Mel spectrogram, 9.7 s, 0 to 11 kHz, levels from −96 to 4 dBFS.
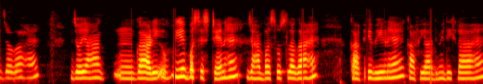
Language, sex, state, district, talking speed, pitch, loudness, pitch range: Hindi, female, Bihar, Gopalganj, 130 wpm, 245 Hz, -26 LUFS, 235-270 Hz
